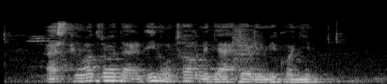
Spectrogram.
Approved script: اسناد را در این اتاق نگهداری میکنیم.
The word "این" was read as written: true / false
true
